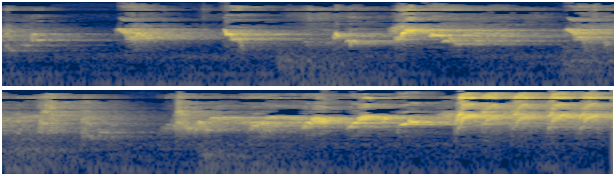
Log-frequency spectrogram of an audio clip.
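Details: Singing red-whiskered bulbul, a cage bird from Vietnam: short downslurred whistles roughly once per second, building into a denser, brighter warbled phrase at the end.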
